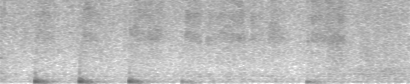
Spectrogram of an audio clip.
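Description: Marker pen writing on a whiteboard: a few short, faint scratching strokes, mostly in the first second.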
